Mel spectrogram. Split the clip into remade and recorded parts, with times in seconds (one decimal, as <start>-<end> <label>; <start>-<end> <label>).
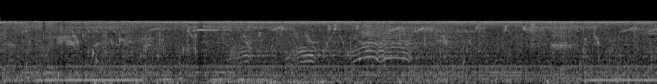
0.0-0.7 remade; 0.7-6.6 recorded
